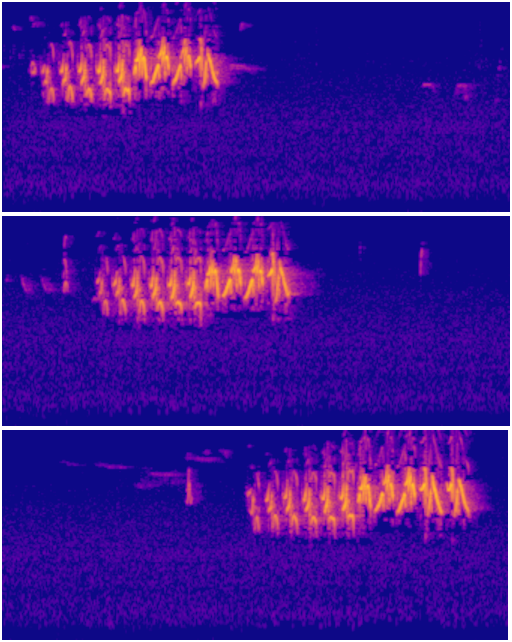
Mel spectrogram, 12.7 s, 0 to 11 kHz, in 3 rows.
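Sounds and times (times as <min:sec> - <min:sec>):
Audubon's bird songs: 0:00.0 - 0:02.2, 0:03.4 - 0:07.9, 0:08.9 - 0:12.5.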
